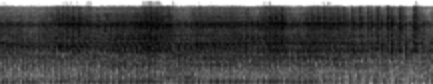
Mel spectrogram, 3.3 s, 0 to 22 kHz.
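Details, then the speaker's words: Honda TMX 155 motorcycle single at idle: uneven, clattery idle with loud mechanical rattle over exhaust beat; excessive engine noise, cause unknown, engine opened for repair. "Oh, maingay. Sabay-sabay na nga palang sira. Maingay mga idol, oh. Ingay, sobra."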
